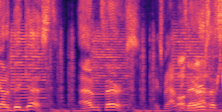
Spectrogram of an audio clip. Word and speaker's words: Faris: baby and we got a big guest adam ferriss thanks for having us that's how you pronounce it yes sir i figured i figured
